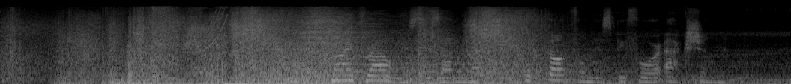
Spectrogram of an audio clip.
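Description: A magical shimmering whoosh sounds.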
